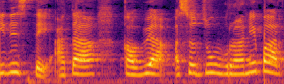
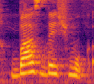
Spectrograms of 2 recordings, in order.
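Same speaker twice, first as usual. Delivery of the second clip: plain reading voice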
